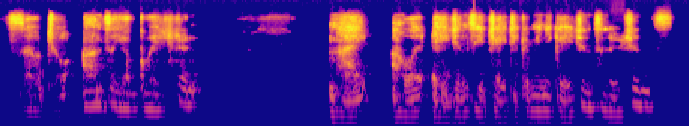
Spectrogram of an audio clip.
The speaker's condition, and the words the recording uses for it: Laryngectomy. But now, through medical innovation, I have a voice prosthesis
